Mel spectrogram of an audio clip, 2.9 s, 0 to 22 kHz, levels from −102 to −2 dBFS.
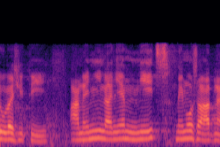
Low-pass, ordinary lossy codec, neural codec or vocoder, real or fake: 7.2 kHz; AAC, 64 kbps; codec, 16 kHz, 2 kbps, FunCodec, trained on Chinese and English, 25 frames a second; fake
